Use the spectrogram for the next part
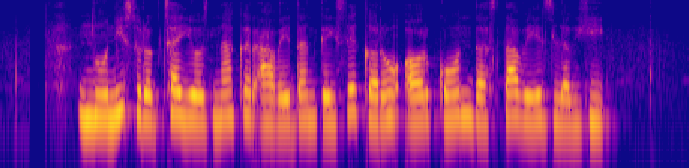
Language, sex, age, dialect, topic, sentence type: Chhattisgarhi, female, 18-24, Northern/Bhandar, banking, question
